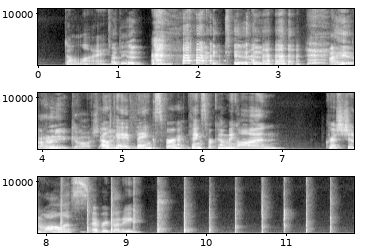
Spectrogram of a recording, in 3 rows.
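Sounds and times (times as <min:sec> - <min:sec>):
speech: 0:00.4 - 0:09.3
laughter: 0:01.4 - 0:03.6
single pair of hands clapping as a round of applause: 0:08.0 - 0:11.8.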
